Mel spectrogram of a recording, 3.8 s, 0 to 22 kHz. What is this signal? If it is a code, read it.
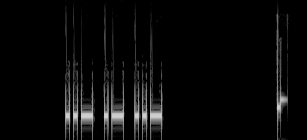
Morse code, heard as a keyed tone, about 25 wpm, 700 Hz. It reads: UAU
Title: All Cut Numbers - 3-Digit 25wpm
